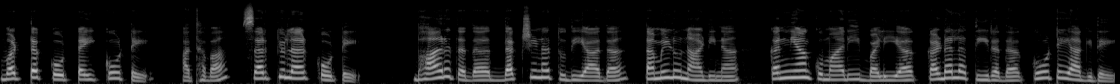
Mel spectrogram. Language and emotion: Kannada, neutral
